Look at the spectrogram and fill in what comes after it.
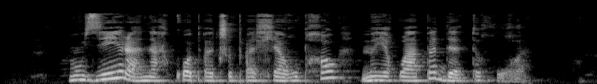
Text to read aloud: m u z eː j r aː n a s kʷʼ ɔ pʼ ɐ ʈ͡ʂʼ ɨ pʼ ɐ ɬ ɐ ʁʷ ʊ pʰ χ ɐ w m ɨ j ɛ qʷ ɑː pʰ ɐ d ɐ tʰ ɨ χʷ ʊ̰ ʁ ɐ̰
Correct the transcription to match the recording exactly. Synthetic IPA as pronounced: m u z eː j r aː n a ħ kʷʼ ɔ pʼ ɐ ʈ͡ʂʼ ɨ pʼ ɐ ɬ ɐ ʁʷ ʊ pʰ χ ɐ w m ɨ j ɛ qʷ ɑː pʰ ɐ d ɐ tʰ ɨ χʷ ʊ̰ ʁ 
